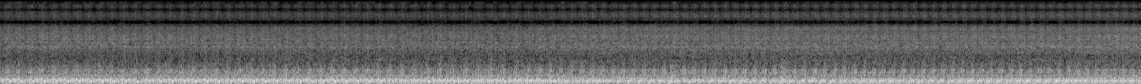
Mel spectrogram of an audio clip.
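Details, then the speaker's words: Mustang with aftermarket cam, after fixing valves far out of adjustment (no compression) and setting timing: steady, loud low rumble with fairly even firing and no obvious misfire; pushrod length or valve adjustment still unresolved. "whoo finally well that sounds a heck of a lot better"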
